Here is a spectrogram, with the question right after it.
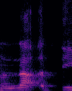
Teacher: حمزہ ساکن ہے، جھٹکے سے ادا کیا جائے گا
